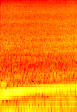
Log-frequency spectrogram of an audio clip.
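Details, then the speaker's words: Vehicle that had stalled on the roadside, now warmed up after several minutes running; pedal worked to listen for a vacuum leak. Smooth pickup on throttle blips, even tone, no hiss or stumble; normal throttle response, no vacuum leak found. "That's not a vacuum leak or anything. I'm just kind of working the pedal a little bit, see if I hear anything, but so far everything's checking out just fine."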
